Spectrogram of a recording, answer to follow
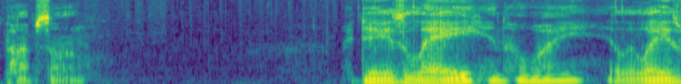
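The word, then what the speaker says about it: lei: song my day is lay in Hawaii is one of those Hawaiian floral necklaces that rhymes with day May May Day is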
